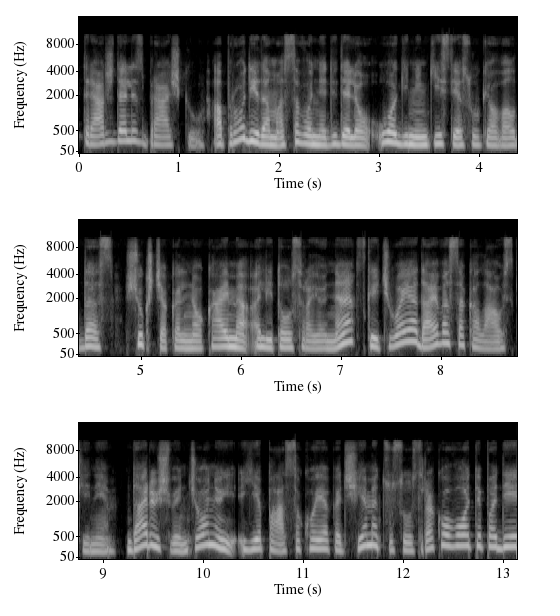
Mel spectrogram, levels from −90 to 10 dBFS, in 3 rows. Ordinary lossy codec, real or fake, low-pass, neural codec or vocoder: Opus, 32 kbps; real; 9.9 kHz; none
